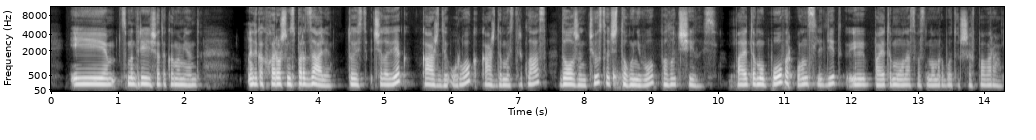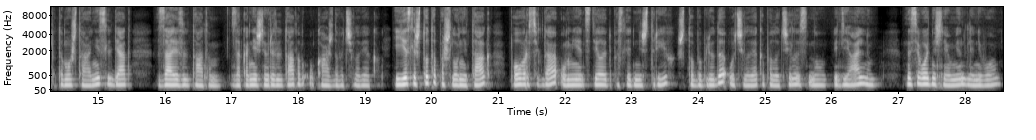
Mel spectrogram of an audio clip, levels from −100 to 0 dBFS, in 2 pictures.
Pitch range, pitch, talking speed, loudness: 175-200 Hz, 185 Hz, 150 wpm, -21 LUFS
